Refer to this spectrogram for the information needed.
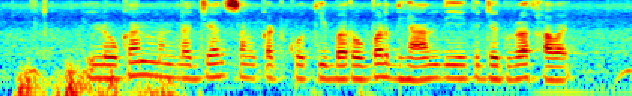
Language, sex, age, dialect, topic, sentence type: Chhattisgarhi, male, 25-30, Central, agriculture, statement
